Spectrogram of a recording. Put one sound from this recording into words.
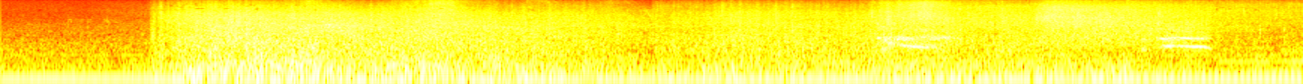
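Gunfire and explosions clatter in a loud battle.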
